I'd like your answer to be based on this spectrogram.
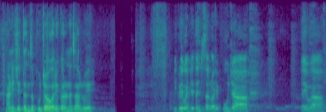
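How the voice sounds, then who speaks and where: A woman's voice: medium pitch, level tone, normal speed, mellow, soft background music. A woman vlogging at home, chatting casually and pointing things out to her viewers. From Maharashtra. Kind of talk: casual home vlog narration.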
